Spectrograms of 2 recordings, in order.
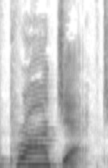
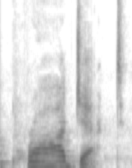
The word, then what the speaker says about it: project: Prior prior prior professional professional professional this word has two forms noun and verb and it follows pattern one. So the stress moves depending on how it is being used in the sentence.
